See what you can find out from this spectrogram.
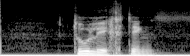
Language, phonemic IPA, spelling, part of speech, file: Dutch, /ˈtulɪxˌtɪŋ/, toelichting, noun, Nl-toelichting.ogg
- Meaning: explanation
